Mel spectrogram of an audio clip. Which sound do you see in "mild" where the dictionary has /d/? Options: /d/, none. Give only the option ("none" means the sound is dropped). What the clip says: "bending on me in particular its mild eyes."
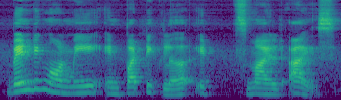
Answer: /d/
